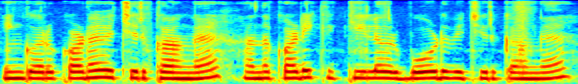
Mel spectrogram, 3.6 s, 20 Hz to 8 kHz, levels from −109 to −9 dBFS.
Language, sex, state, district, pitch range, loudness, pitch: Tamil, female, Tamil Nadu, Nilgiris, 220-235 Hz, -14 LUFS, 230 Hz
